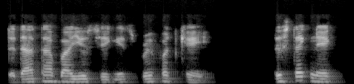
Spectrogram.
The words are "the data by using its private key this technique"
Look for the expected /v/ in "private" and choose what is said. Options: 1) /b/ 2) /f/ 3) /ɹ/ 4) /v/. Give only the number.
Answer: 2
